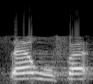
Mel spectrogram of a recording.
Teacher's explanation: اب یہاں حروف مدہ کی طرح کھینچیں گے نہیں. جب یہ واولین ہے تو حروف لین کو بغیر کھینچے بغیر جھٹکا دیے نرمی کے ساتھ پڑھتے ہیں، لہذا اس کو نرمی کے ساتھ پڑھیں گے.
